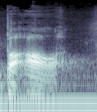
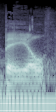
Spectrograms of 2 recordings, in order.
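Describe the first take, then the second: First: The word is pronounced gutturally, deep in the throat. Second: The word is pronounced forward in the mouth. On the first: The speaker calls it right. "everything is real guttural ... It's actually Baal" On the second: The speaker calls it wrong. "so it's not Baal. We wanted, we pulled it forward"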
